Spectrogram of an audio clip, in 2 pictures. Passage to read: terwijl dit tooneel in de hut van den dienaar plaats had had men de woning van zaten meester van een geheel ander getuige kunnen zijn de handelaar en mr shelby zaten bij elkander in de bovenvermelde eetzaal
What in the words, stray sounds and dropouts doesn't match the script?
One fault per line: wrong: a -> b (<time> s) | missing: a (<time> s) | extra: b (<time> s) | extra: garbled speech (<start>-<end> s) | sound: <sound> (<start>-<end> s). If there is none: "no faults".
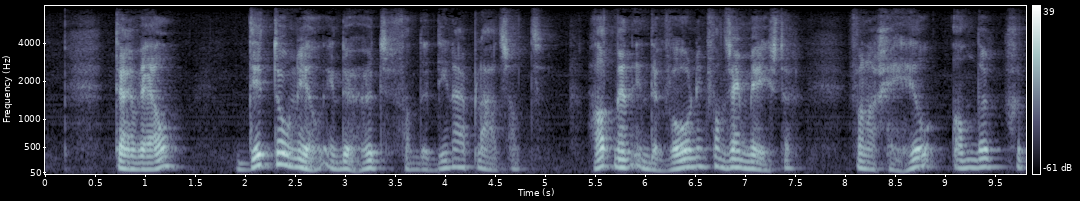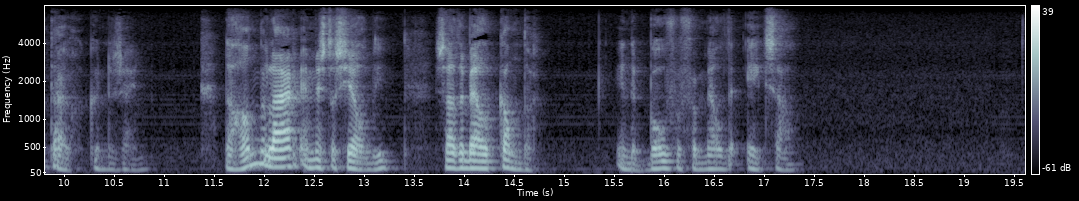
extra: in (5.9 s)
wrong: zaten -> zijn (6.8 s)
